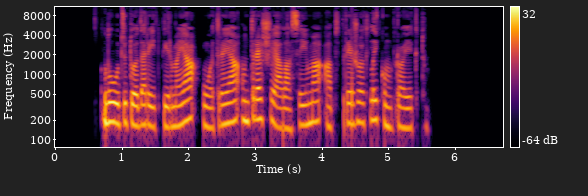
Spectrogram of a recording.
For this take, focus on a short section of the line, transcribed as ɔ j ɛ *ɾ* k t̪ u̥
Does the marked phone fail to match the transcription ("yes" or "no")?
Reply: yes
